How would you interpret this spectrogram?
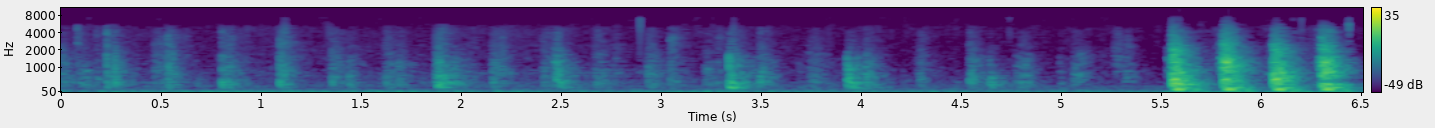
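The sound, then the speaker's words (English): Knocking on a wooden door: a run of soft, steady taps, then a burst of four loud raps near the end, with no voices. “Who's there? Open the door, Lee. I want to talk to you.”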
